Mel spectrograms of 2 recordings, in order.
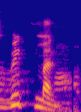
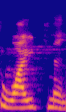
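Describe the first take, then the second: First: The first syllable has a short 'i' vowel. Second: The first syllable has a long 'eye' vowel. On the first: The speaker calls it right. "it is Whitman" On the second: The speaker calls it wrong. "It is not Whiteman"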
